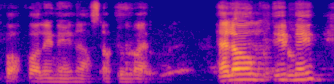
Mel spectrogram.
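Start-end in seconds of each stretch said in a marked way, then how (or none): none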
